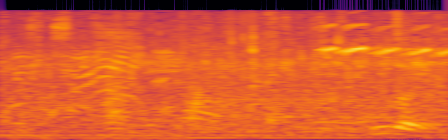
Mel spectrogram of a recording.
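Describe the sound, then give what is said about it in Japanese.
Cormorant fishing on the Fuefuki River at Isawa, Yamanashi Prefecture, Japan: steady water flow and gentle lapping around a boat, with faint voices in the background and brief high chirping calls near the end. “今朝は山梨県笛吹川伊沢鵜飼のいい音”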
